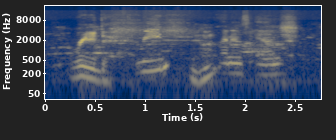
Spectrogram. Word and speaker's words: Ang: My name's Ange. Ange? How do you spell that?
